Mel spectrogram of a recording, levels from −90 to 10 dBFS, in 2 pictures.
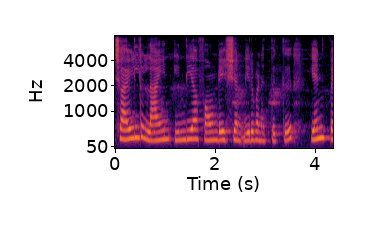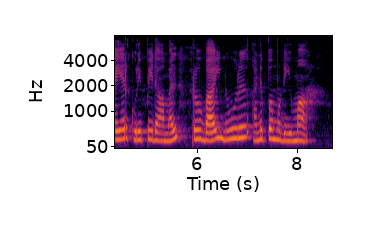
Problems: none marked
